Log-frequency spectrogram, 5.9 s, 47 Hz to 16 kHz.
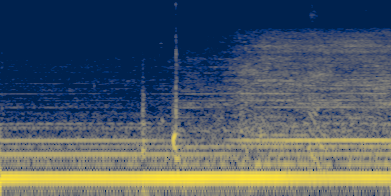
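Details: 1987 Honda Accord, 130k miles, cold start: fast idle won't kick off, staying around 2500-3000 rpm even at operating temperature; steady elevated hum that never drops; high idle.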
